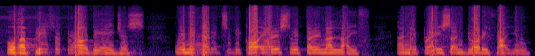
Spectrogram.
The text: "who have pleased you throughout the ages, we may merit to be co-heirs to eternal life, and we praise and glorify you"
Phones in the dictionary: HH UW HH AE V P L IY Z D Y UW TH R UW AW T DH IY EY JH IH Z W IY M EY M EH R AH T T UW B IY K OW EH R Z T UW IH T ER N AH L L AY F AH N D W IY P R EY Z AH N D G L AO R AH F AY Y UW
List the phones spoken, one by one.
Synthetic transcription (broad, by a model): HH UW HH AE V P L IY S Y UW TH R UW AW T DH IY EY JH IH S W IY M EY M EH R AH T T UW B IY K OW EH R S T UW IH T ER N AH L L AY F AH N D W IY P R EY S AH N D G L AO R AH F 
